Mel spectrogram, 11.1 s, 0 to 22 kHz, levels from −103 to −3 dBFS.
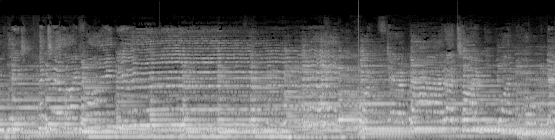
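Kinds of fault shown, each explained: Overlap between stream segments: segment timestamps overlap, so the player trims away real audio, and the waveform jumps, giving tiny skips at 3.18, 7.17 and 9.16 s.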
